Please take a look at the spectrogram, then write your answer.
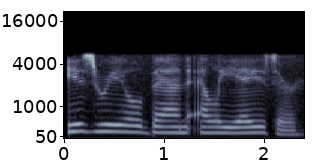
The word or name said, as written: Israel ben Eliezer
